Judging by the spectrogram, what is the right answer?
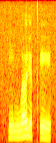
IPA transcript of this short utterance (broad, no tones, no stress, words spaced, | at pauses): ŋuwʌɾʲʌ tʼe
